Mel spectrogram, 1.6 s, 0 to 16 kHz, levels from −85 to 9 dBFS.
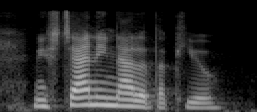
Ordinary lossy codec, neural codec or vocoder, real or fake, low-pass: none; codec, 24 kHz, 0.9 kbps, WavTokenizer, small release; fake; 10.8 kHz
